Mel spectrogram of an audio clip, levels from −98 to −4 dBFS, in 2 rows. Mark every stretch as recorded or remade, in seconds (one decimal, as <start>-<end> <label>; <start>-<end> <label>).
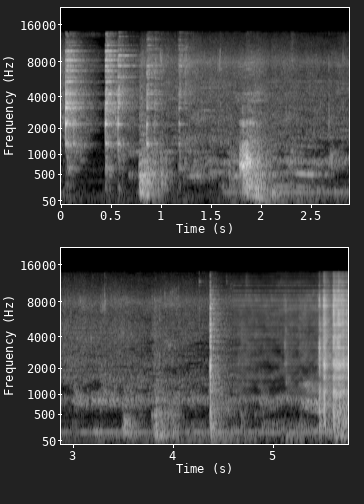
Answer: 0.0-4.6 recorded; 4.6-5.8 remade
